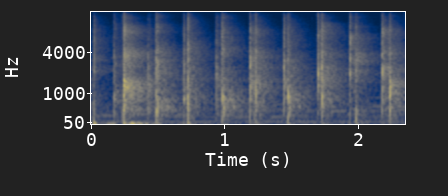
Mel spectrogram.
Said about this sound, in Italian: Bravo, bravo. Applauso, quello. applauso.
